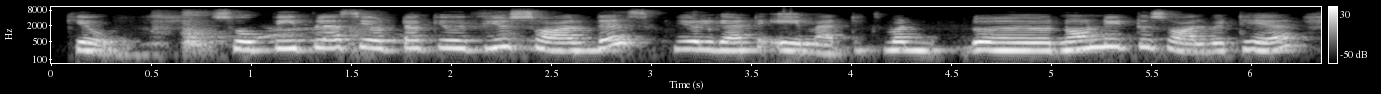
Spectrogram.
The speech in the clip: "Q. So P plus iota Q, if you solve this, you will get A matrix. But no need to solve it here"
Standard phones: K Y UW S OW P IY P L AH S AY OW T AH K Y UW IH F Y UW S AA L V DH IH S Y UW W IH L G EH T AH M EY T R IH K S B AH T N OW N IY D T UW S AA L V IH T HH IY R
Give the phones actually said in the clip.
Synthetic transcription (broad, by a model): K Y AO S OW P IY P L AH S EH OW T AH K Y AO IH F Y UW S AA L V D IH S Y UW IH L G EH T AH M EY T IH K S B AH T N OW N IY D T UW S AA L V IH T HH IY R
